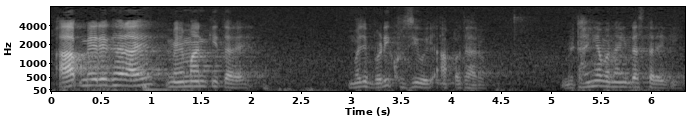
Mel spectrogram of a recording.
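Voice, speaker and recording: A man preaching a sermon with a high, piercing, forceful voice. He addresses his listeners directly and with emphasis. The sound carries a long hall reverb over faint background noise. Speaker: Jain preacher.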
